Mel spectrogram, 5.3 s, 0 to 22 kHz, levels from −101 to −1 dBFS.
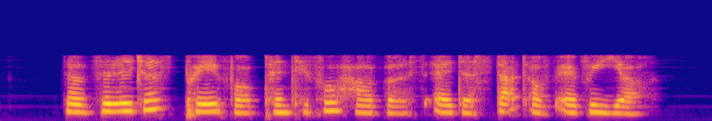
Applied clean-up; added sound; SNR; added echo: neural mask model DeepFilterNet 3.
